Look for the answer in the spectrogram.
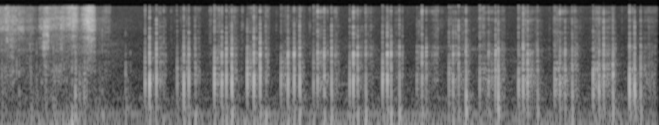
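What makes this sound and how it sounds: A flat, hollow white cardboard box held in the hands is scratched and tapped on its surface with fingertips and short nails. A brief bright scratchy rustle gives way to a rapid, uneven series of dry, short taps with a hollow, papery knock.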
